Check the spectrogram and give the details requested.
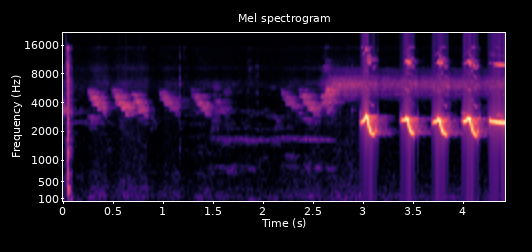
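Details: Faint high twittering gives way to a crested darkeye in its long rolling ngerol song: four loud, evenly spaced downslurred whistles, then a sustained clear whistle.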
